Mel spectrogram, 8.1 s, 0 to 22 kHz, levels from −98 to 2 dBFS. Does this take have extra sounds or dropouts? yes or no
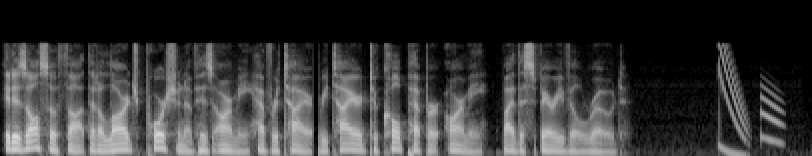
yes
